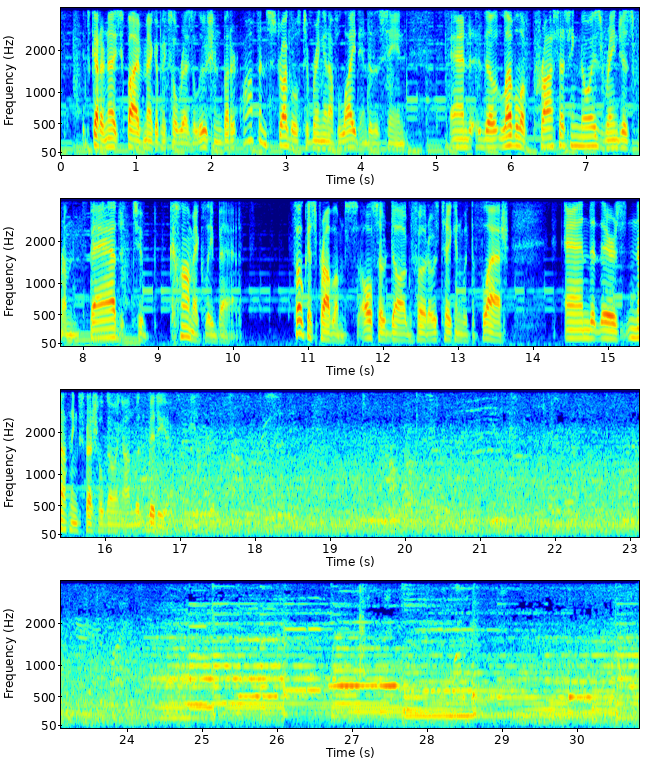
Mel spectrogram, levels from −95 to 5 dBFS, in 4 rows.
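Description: No technical faults are audible.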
